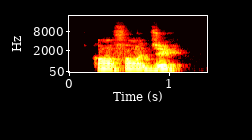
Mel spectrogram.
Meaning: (verb) past participle of confondre; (adjective) confused
- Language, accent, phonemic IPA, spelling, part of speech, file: French, Canada, /kɔ̃.fɔ̃.dy/, confondu, verb / adjective, LL-Q150 (fra)-confondu.wav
